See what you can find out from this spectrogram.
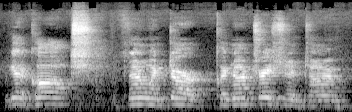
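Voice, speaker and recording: A man's voice: high voice, fairly even intonation, measured pace, pushed and bright, heavily acted. A man playing a harried policeman talking over the radio in an amateur screenplay table read. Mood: businesslike. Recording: echoey, distant mic, faint room noise.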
